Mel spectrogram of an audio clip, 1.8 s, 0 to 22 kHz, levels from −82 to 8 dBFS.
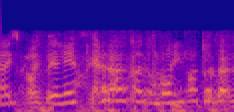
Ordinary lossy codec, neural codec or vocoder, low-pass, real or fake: none; codec, 24 kHz, 1.5 kbps, HILCodec; 7.2 kHz; fake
